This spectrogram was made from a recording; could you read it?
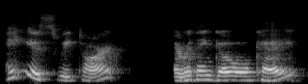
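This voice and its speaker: An actress playing a sly, flirtatious nightclub dame in a campy 1940s radio noir play. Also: female voice, medium pitch, sing-song, unhurried, lo-fi sound. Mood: flirtatious, coy. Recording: roomy live stage sound.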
